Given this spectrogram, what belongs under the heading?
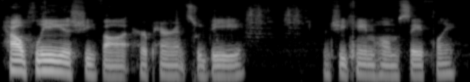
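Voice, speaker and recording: This streamer has a deep voice and keeps a measured pace while narrating the game he's playing. The telling is mock-dramatic, solemn and theatrical, as though he were reading aloud from a grand storybook.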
